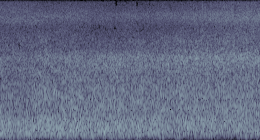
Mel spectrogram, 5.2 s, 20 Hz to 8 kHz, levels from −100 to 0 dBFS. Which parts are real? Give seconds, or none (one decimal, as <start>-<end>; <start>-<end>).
0.0-5.2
